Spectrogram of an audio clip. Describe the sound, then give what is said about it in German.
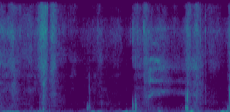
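Slow, relaxed footsteps of someone walking back to a youth hostel in Lindau on Lake Constance: faint, soft steps at an unhurried, steady pace over low background noise, with no talking. “Nur gehe ich jetzt halt ganz langsam, ganz entspannten Gang, zurück zur Jugendherberge.”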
